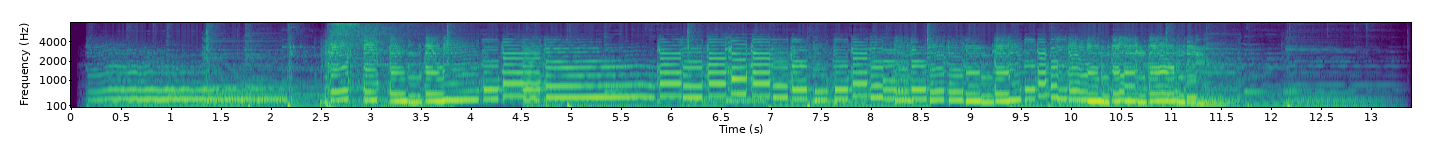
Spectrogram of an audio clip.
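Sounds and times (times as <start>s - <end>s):
guitar blues lick: 0.1s - 13.4s.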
